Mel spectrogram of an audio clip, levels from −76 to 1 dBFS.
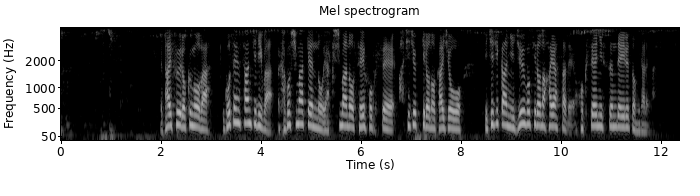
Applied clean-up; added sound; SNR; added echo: classical method log-MMSE.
